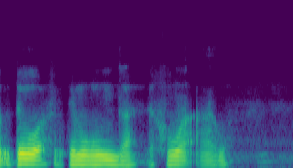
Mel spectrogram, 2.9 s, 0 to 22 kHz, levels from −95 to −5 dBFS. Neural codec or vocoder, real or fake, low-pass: codec, 16 kHz in and 24 kHz out, 0.4 kbps, LongCat-Audio-Codec, four codebook decoder; fake; 10.8 kHz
